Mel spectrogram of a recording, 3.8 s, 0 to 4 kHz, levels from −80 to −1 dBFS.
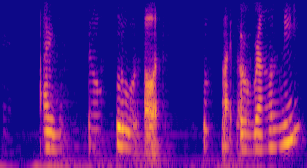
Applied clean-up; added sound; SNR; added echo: neural mask model DeepFilterNet 3.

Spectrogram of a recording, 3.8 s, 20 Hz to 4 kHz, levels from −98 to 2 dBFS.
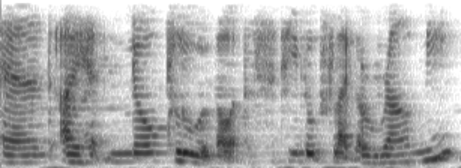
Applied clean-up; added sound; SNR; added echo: classical method WPE with log-MMSE.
